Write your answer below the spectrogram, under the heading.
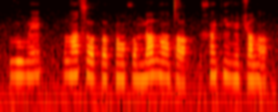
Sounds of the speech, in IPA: ð u β ẽ | ðˤ ĩ s ɔ θ ɔ θ ɔ̃ x ɔ m e ðˤ ẽ tˤ ɐ | x ɐ̃ kʲ ẽ ɣ ẽ x i ðˤ ɐ̃

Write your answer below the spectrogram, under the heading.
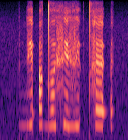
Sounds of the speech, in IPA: bʲ ɛ ʔ ɐ d̪ ə fʲ a vʲ ə ʔ t̪ʰ ɛ ʔ

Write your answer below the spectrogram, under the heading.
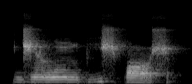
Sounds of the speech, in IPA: d͡ʒ ə̃ l w ũ m p i̤ ʃ p ɔ ʃ

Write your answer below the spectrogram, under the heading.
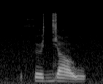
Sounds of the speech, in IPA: θ ø dʲ ɑ w

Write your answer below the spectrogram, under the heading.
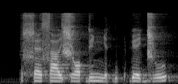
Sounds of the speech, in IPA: ɬ ɛ s a ɐ̯ ɕ ɔ ɠ ɪ ɲ ɛ ɠ u p ɠ e d͡ʑ u

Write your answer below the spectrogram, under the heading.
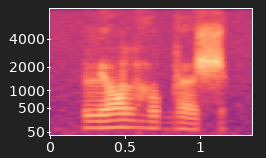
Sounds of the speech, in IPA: lʲ ɔ l ɦ ʊ b ə ʃ

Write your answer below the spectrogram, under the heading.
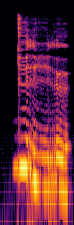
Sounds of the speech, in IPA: ɡ i˦ r iː˨ r ɪ˨

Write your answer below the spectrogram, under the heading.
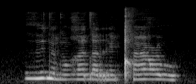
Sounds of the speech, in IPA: ɦ ɨ d ɐ̃ d õ ʁ ɐ d a r ẽ ǃʰ ã ʕ u

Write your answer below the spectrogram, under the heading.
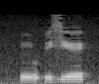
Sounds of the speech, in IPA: ŋ u ʔ i zʲ e

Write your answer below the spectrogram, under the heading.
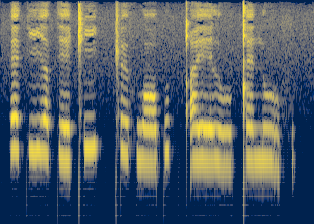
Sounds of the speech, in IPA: ɛ k iː ɐ̯ k e ǁ iː k ǁ ø f w ɔ p u k qʼ eː l u ǃ ɛ n u f

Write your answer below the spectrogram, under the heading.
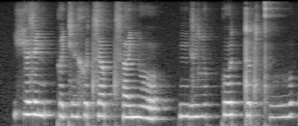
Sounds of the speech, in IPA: ç ə z ɛ ɲ kː ɐ c ɛ̤ x ʊ t͡s ɐ b t͡sʰ ɐ ɲ o | ɲ ə̤ z ʎ o kː o tː o t͡s kʰ o̤

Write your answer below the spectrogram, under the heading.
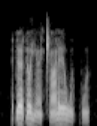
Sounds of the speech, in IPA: ɗ ɛ˦ ɗ ə˦ j ɛ̃˨ t͡ʃ ã˨˦ ɾ eː˦ w ɨ˨ kʷ ɨ˧

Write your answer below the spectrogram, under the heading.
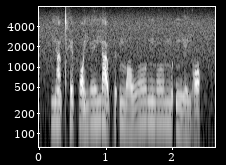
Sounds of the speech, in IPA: j ã˦˨ tʰ ḛ˦˨ p ɔ̰˦˨ j e˦ j a̰˦˨ ʊ̯ p ɪ˦ ʔ m ɔ˨ w o˦ ʊ̯ ŋ o˦ ʊ̯ m ʊ˦ ʔ ɲ e˨ j ɔ̰˦˨

